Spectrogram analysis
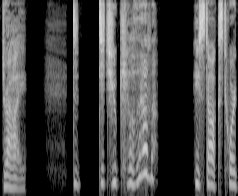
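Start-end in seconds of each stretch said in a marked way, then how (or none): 1.4-3.1 higher, fearful stammered question; frightened stammer. A narrator's reading. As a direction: stammer it, dreading the answer. Terrified woman confronts intruder.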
